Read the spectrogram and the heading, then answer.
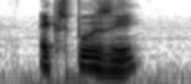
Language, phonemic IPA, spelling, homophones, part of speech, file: French, /ɛk.spo.ze/, exposer, exposai / exposé / exposée / exposées / exposés, verb, Fr-exposer.ogg
- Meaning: 1. to expose 2. to exhibit 3. to explain, make known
